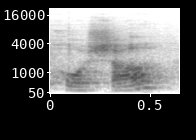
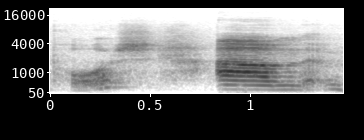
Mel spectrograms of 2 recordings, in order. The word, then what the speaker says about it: Porsche: I should actually say Porsche because that's how you pronounce it, but I've always said Porsche.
